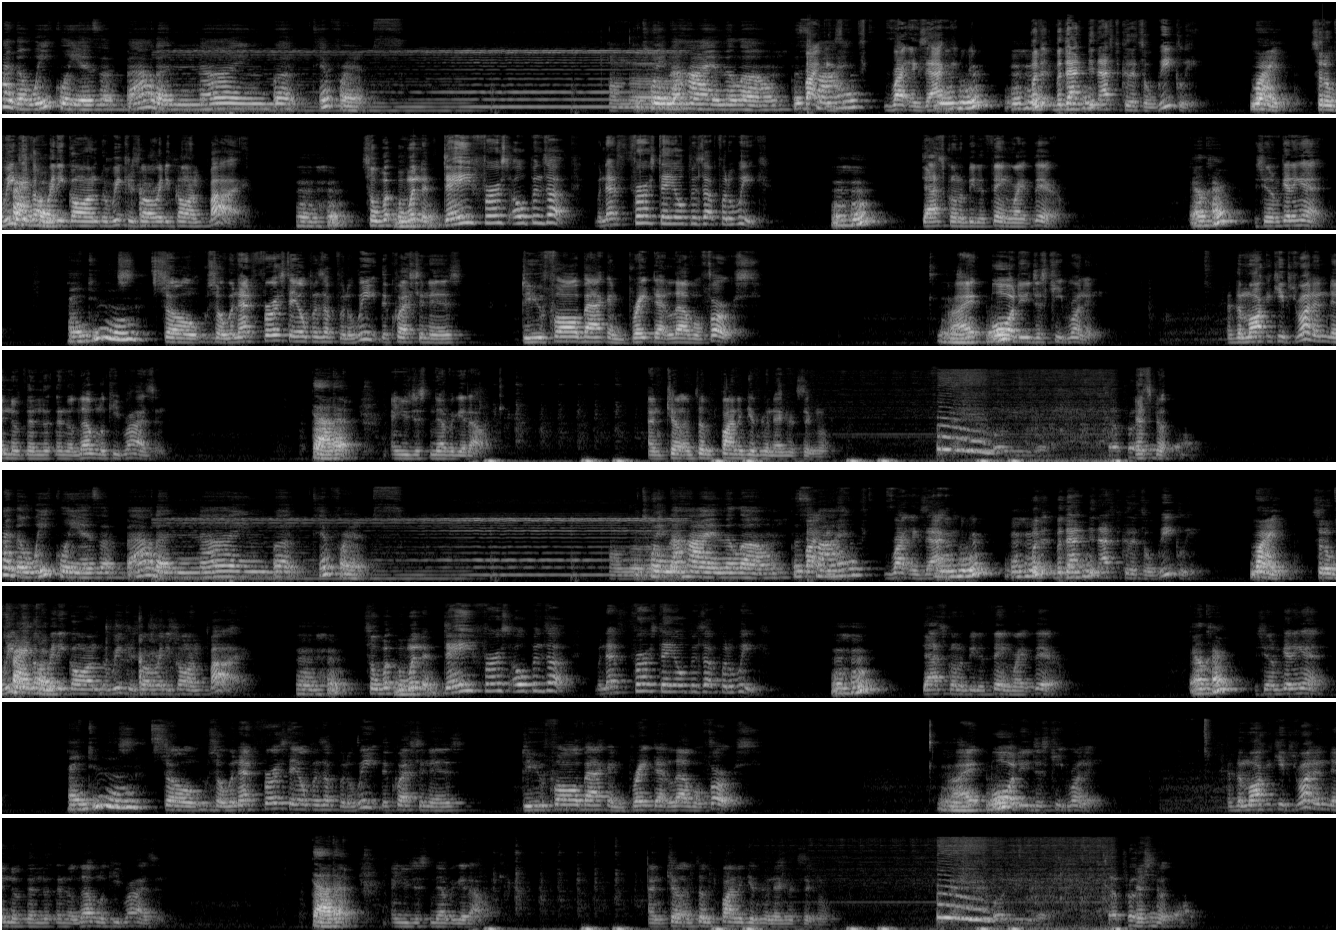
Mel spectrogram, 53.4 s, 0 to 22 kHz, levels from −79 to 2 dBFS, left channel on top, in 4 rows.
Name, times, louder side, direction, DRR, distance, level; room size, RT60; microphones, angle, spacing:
voice 1, 0.0-3.6 6.3-8.5 9.3-10.9 12.5-12.8 13.4-13.9 16.3-16.8 17.2-17.7 21.6-22.0 25.2-25.6 27.3-28.1 36.0-36.7 43.1-43.7, left 2 dB, 10° right, 0.9 m, -23 dB
sound 1, 1.5-6.9, equal, 85° right, 1.3 m, -40 dB
voice 2, 6.1-6.8 8.0-8.4 8.8-9.6 10.3-12.0 13.1-15.8 17.0-19.0 19.3-20.9 22.5-23.9 26.0-26.5 27.8-28.0 28.2-31.3 31.9-34.2 36.1-37.6 38.9-41.6 43.9-44.9 46.5-48.3 51.3-51.7, left 5 dB, 55° left, 0.3 m, -27 dB
sound 2, 44.8-45.4 45.8-46.2 46.7-46.8 47.1-47.5 48.5-48.9 49.4-51.2, right 2 dB, 40° right, 1.0 m, -29 dB
voice 3, 49.9-50.5 51.0-51.8, right 1 dB, 70° right, 0.5 m, -38 dB
5.9 x 2.8 x 2.2 m
head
